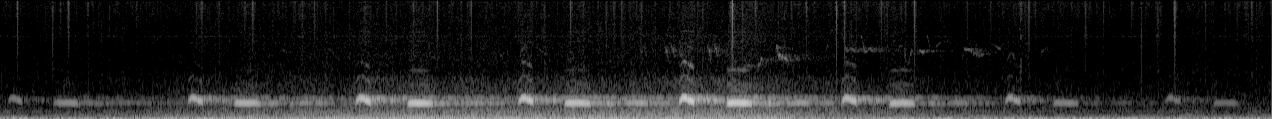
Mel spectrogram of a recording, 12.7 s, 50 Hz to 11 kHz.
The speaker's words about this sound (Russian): Ваша хорошая знакомая, кукушка, решила послать привет африканским сестрам. Она желает им не меньше 100 лет жизни.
